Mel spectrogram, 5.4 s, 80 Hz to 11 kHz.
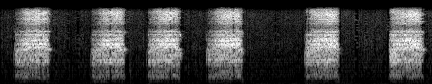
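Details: Nest of a barn owl, 05:14 on 26 August 2019, during delivery of a mouse: six harsh hissing shrieks in quick sequence, some almost running together, steady in loudness against a quiet nest box.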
